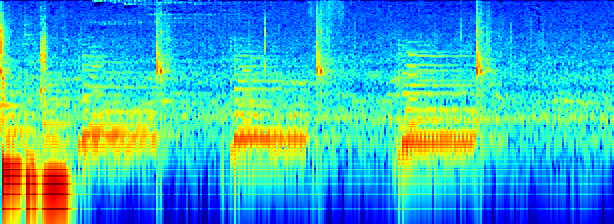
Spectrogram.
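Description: Background music of strummed acoustic guitar chords, a new chord about every second and a half with a sharp click on the beat, quieter in the last second or so.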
